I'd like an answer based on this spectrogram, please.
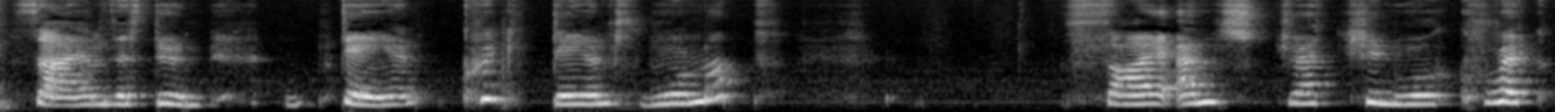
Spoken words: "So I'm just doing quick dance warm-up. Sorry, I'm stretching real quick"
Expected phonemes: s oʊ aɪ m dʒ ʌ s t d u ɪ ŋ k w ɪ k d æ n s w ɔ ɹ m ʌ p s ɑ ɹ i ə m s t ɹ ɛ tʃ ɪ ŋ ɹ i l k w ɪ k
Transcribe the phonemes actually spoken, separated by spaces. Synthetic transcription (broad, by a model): s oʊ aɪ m dʒ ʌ s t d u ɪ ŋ k w ɪ k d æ n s w ɔ ɹ m ʌ p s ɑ i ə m s t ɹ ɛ tʃ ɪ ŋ w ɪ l k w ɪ k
